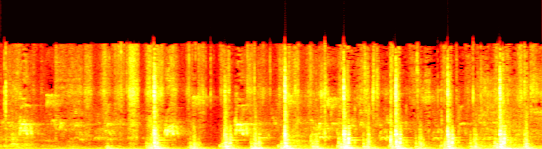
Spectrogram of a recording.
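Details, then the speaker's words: Ford Explorer transfer case, front output turned by hand: loose, uneven clunks about twice a second with faint squeaks from excessive slop. The worn, sloppy chain is being replaced. "listen to this it's got a lot of slop and play in it I'll do that I'll do that same thing to the front drive shaft here you can hear it even worse up here"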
